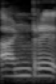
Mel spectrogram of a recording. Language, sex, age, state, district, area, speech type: Tamil, female, 18-30, Tamil Nadu, Cuddalore, urban, read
